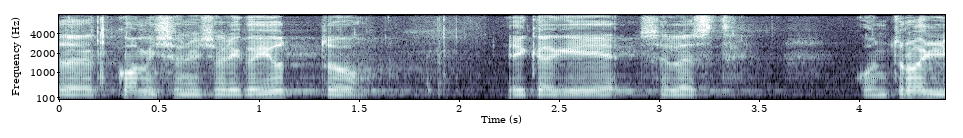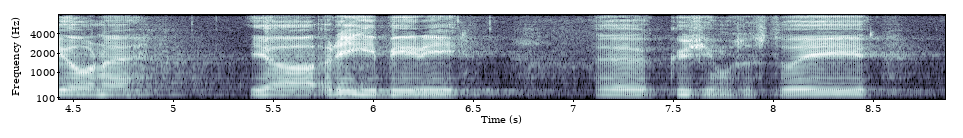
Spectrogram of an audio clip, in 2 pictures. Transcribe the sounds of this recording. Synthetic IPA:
ko̞misjoniso̞lʲikɑjut̪ːu | ikːɑɡ̥ise̞lːest̪ | ko̞nt̪ro̞lʲːio̞ːne̞ | jɑriːɡipiːɾi | kysʲimuse̞st̪vɯj

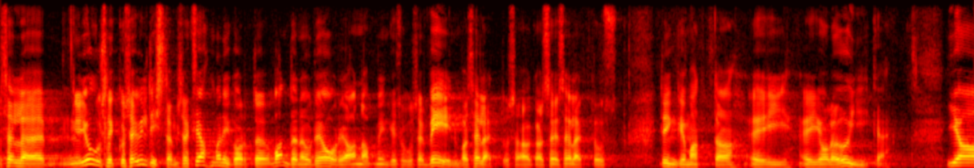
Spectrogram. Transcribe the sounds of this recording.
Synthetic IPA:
se̞lːejuɦuslikːˑuse̞ylʲd̪̥ist̪ɑmise̞ksjɑhmɤnʲiko̞rd̪̥vɑnd̪enɤwt̪e̞o̞ːɾiɑɑnːɑb̥miŋɡ̥isuɡ̥use̞ve̞ːnvɑse̞lḛt̪ːˑusḛɑ̰ɡ̥ɑ̰se̞̰ːse̞let̪ːˑṵs | t̪iŋɡimɑt̪ːɑe̞je̞jo̞leɤiɡ̥ḛ | jɑ

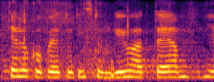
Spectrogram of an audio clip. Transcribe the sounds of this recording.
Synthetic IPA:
t̪elokopet̪ːut̪ist̪uŋkijuɑt̪ːɑjɑj

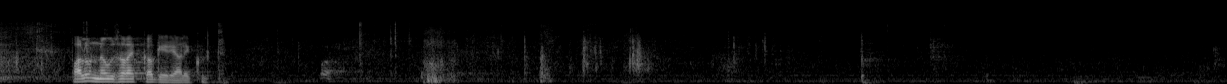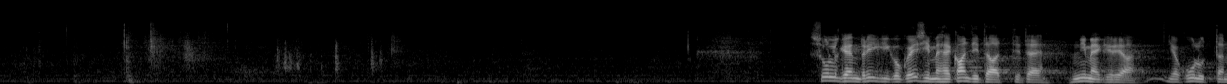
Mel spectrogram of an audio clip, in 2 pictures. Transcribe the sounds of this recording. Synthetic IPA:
pɑlunnɤwsɑlekːɑkiɾjɑlikult̪ | sulɡe̞nriːɡiko̞ɡue̞s̬ʲime̞ɦe̞kɑnʲd̪id̪̥ɑːt̪ːˑid̪̥e̞nime̞kiɾjɑ̰jɑkuːlut̪ːˑɑn

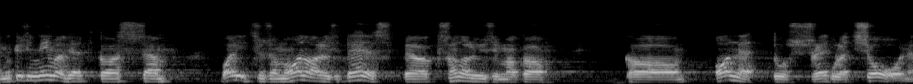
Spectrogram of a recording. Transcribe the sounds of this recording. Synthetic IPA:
mɑkysinniːmo̞d̪̥ʲie̞t̪kɑs | vɑlʲit̪suso̞mɑɑnɑlyːsit̪e̞ɦe̞spe̞ɑksɑnɑlyːsimɑkɑ | kɑ | ɑnːe̞t̪ːˑusre̞ɡ̥ulɑt̪sjo̞ːn

